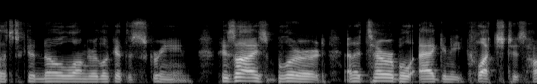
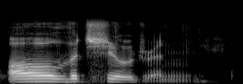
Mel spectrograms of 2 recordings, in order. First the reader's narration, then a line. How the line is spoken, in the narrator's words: Said Chalice, his words slurring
